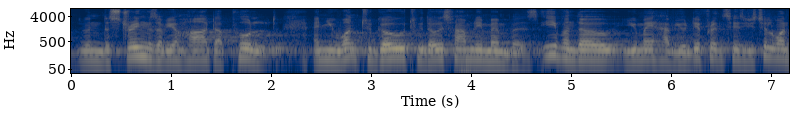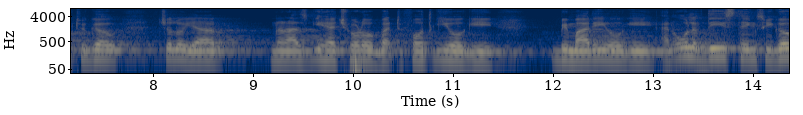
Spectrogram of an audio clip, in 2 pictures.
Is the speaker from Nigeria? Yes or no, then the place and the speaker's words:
no; Redditch, West Midlands, United Kingdom; from yesterday's event that took place in my hometown in Redditch.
